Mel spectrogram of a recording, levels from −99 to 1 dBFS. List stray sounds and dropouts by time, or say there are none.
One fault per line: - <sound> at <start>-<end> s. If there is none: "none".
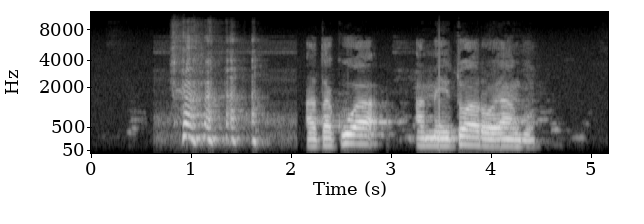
- laugh at 0.8-1.8 s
